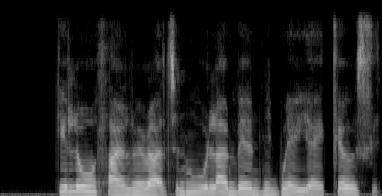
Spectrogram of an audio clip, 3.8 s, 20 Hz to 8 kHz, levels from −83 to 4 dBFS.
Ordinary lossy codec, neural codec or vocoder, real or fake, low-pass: none; autoencoder, 22.05 kHz, a latent of 192 numbers a frame, VITS, trained on many speakers; fake; 7.2 kHz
